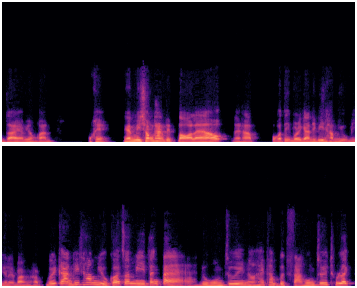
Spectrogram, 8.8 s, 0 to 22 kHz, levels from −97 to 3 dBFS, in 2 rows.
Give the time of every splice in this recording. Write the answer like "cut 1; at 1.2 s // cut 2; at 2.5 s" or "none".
cut 1; at 1.4 s // cut 2; at 4.9 s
